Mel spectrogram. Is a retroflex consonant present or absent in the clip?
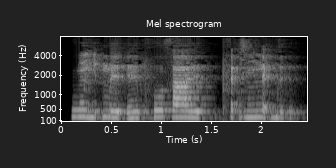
absent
